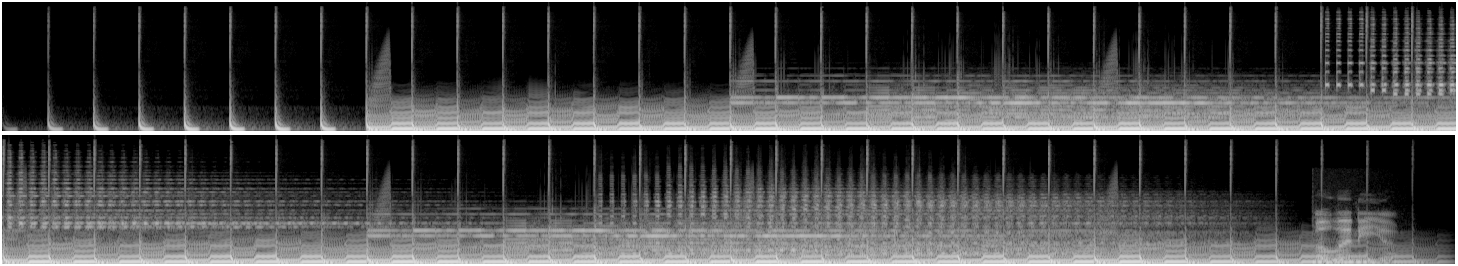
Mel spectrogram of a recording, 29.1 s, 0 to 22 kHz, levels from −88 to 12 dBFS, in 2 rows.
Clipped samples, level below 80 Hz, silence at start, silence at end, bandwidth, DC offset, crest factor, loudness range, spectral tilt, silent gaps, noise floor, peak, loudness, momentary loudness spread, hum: 0.4%; -12 dBFS; 0.45 s; 0.3 s; 16 kHz; under 0.1%; 8 dB; 3 LU; -8 dB/octave; none; -30 dBFS; 0 dBFS; -10 LUFS; 8 LU; none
